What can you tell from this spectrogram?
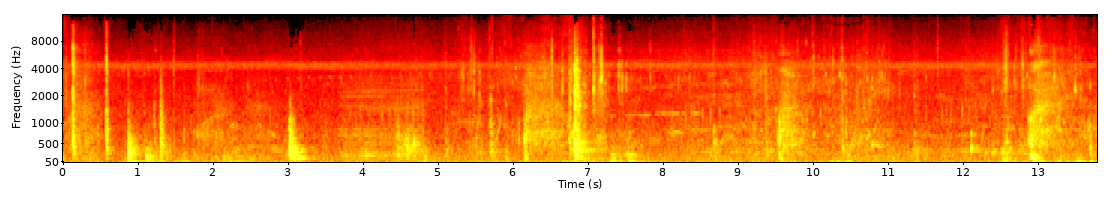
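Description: Aluminium jon boat being pushed by hand through shallow water: irregular swishes and splashes of water, with occasional sharp knocks and steps on the metal deck.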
